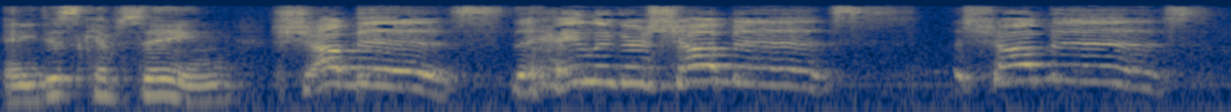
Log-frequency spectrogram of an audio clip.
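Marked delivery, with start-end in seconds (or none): 1.3-6.0 high, slow, wailing through tears; an old sage weeping over the boy, crying out high and slow; tearful cry. Retold or imitated. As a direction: cry out the holy Shabbos, much higher, drawn out. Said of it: "the tears started rolling down his face".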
